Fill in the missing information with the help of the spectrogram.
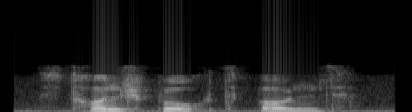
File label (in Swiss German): "transportband", alsace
